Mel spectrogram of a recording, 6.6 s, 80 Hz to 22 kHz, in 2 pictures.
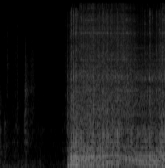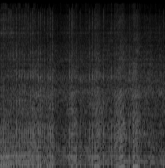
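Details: Old Craftsman two-stroke chainsaw after long storage with a gunked carburetor, cold in a shop of high 50s to low 60s °F, mixture screws untouched; lively steady buzz with gentle speed swings, no bogging, excellent compression, good throaty pop.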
